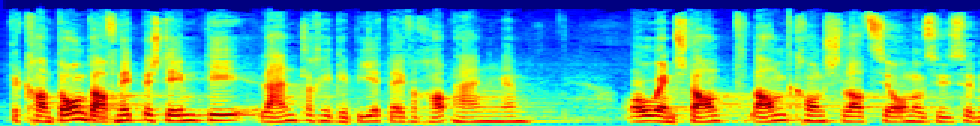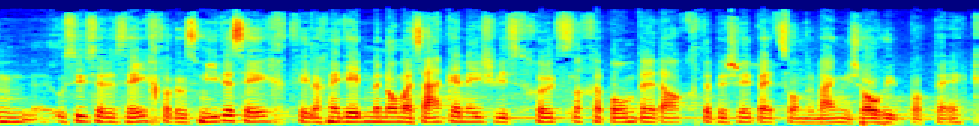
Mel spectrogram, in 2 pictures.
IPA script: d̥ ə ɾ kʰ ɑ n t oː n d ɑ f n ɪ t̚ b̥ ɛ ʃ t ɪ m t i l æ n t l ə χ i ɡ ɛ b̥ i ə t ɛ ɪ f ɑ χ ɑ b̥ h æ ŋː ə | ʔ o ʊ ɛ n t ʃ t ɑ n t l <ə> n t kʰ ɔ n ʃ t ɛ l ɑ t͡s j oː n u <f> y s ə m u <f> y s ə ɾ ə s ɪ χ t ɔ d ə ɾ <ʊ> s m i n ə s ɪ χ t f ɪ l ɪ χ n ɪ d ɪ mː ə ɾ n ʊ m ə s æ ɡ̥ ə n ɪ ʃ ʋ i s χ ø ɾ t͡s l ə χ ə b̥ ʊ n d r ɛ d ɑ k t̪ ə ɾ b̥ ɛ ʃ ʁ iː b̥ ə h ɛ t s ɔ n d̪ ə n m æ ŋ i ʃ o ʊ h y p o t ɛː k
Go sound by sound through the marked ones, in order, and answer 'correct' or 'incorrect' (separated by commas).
incorrect, incorrect, incorrect, incorrect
